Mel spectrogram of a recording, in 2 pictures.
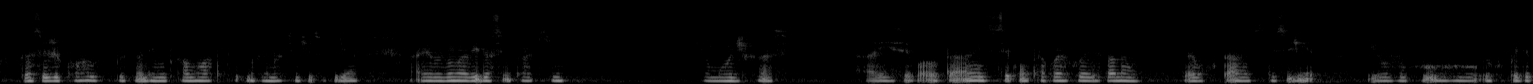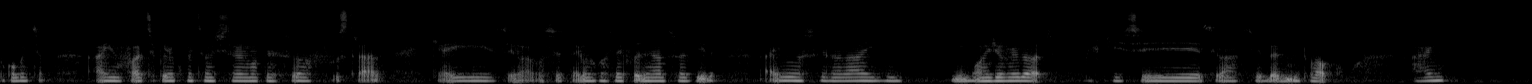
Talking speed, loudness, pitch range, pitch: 195 wpm, -41 LUFS, 160-175 Hz, 165 Hz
